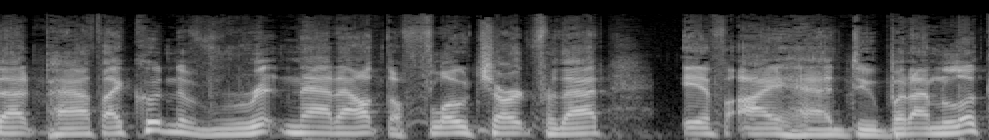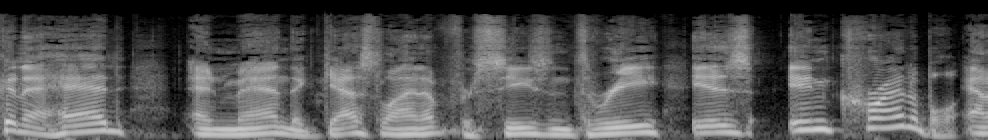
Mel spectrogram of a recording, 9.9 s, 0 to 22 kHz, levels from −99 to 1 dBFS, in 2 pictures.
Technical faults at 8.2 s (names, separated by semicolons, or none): hard clipping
